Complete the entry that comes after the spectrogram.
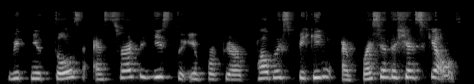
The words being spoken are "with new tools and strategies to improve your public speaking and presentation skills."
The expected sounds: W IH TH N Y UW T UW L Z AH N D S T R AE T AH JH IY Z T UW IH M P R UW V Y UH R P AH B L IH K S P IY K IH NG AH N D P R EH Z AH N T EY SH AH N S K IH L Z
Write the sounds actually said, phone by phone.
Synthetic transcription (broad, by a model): W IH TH N Y UW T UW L S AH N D S T R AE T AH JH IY S T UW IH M P R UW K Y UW R P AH B L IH K S P IY K IH NG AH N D P R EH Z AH N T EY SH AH N S K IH L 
